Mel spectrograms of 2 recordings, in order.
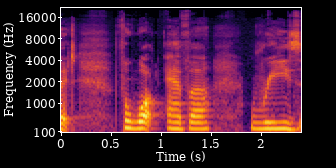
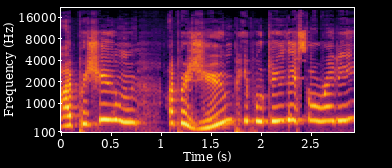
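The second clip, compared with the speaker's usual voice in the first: very high, thin piping voice; 13 semitones higher than usual. Speaker talking about normalizing body diversity, in a very high voice. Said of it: "I'm saying with a very high voice".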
